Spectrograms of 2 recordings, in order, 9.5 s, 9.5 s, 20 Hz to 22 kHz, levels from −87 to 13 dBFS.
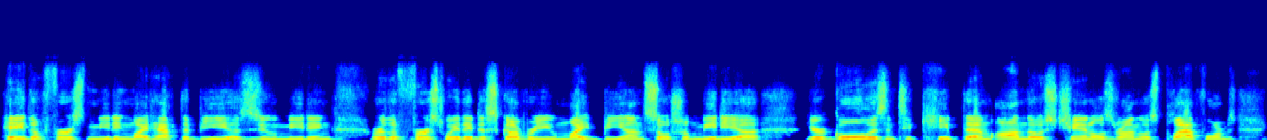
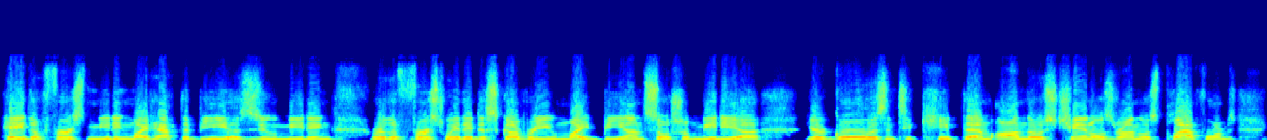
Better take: first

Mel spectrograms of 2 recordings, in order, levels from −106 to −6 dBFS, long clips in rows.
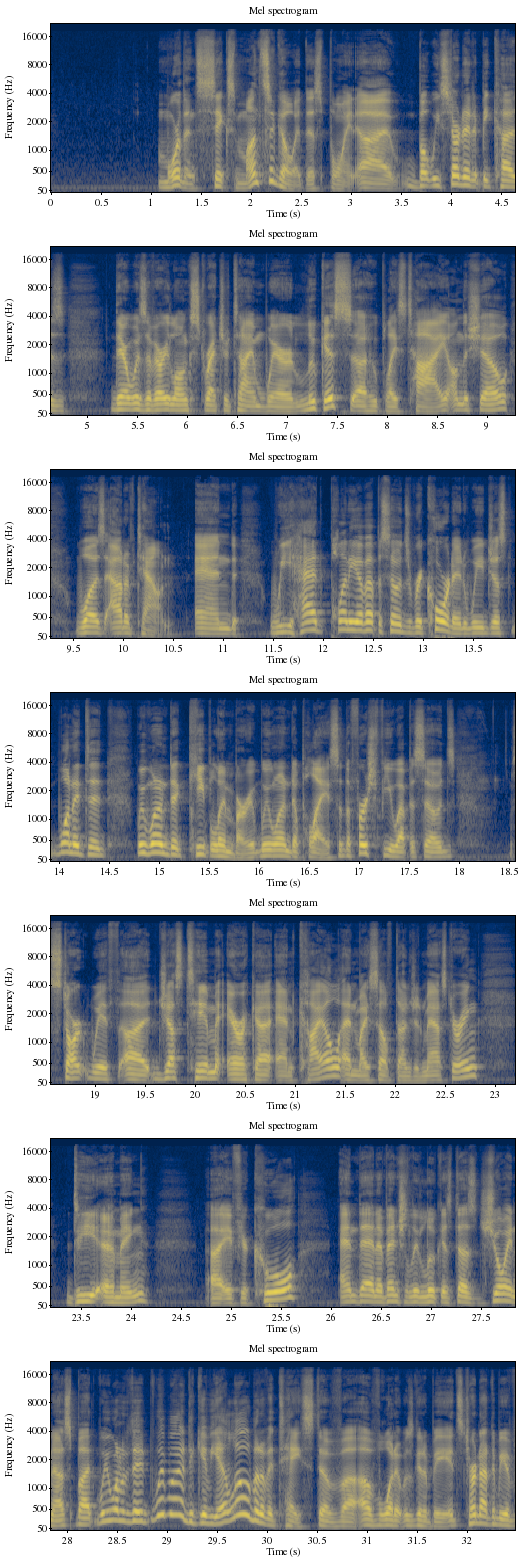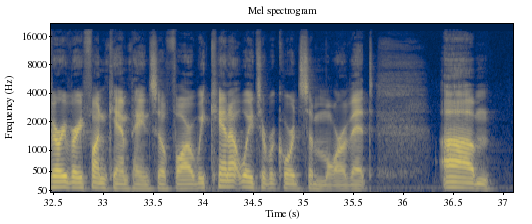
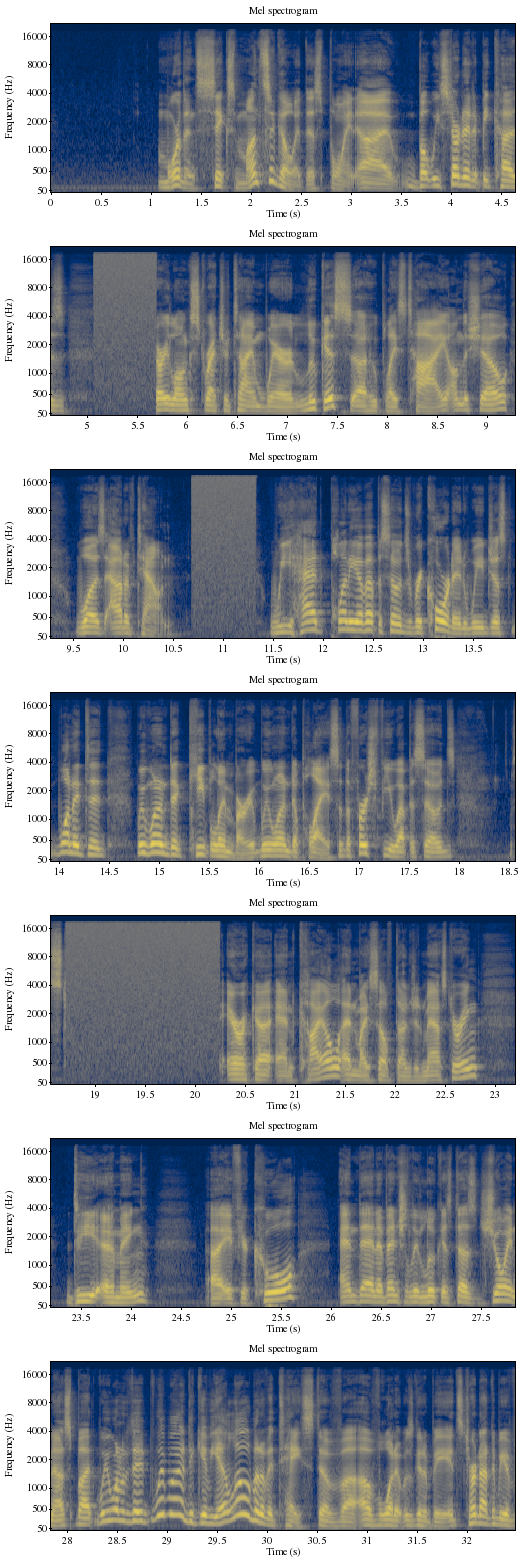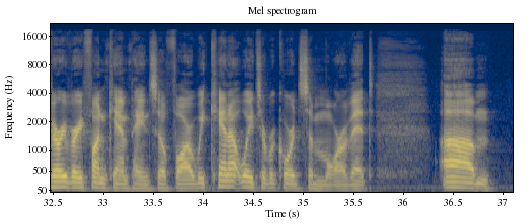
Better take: first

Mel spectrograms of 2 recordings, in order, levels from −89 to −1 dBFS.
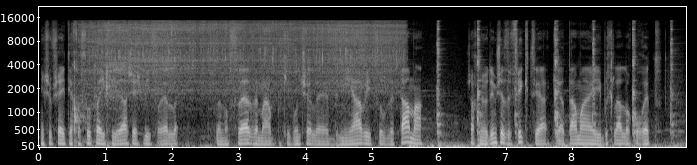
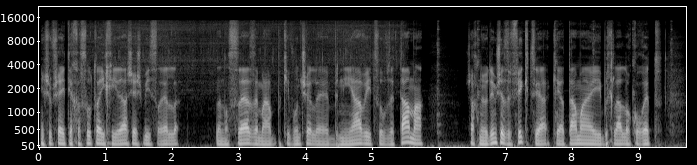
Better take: second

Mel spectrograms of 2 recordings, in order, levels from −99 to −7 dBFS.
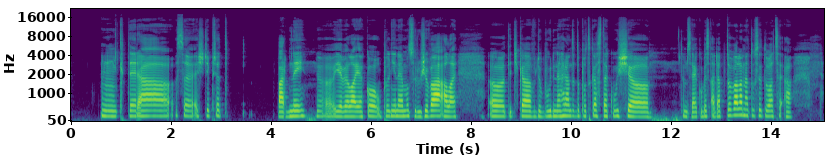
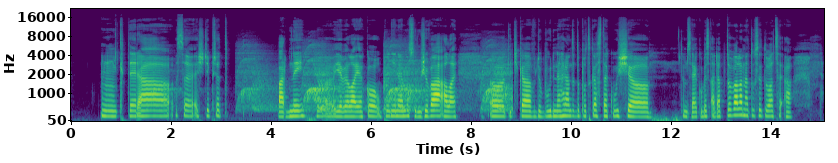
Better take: first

